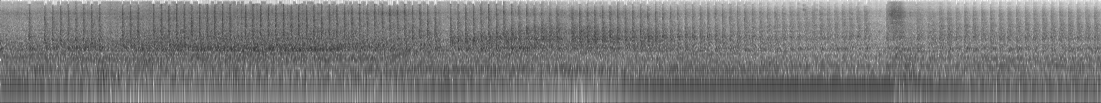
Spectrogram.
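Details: Cold start idle: fast, sharp ticking roughly three per second, described as just a little lifter tick; valvetrain tick suspected, cause unconfirmed.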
